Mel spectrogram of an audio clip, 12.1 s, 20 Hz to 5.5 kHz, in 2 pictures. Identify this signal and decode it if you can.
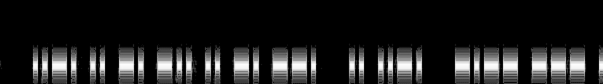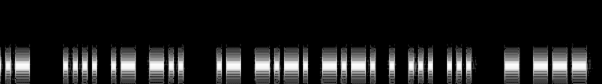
Morse code, heard as a keyed tone, about 25 wpm, 600 Hz. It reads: FINDING IF YOU HAD ACCESS TO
